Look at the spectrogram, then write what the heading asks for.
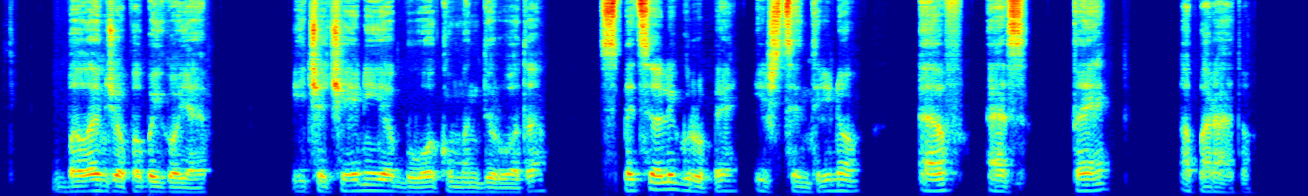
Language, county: Lithuanian, Šiauliai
